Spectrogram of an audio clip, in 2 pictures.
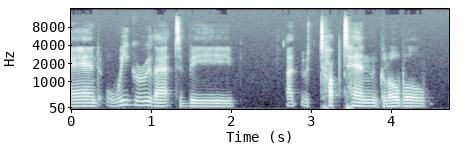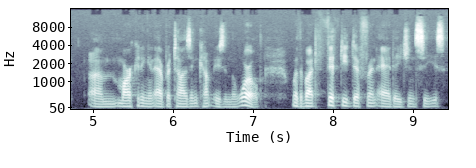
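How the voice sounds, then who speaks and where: A man speaks with fairly low pitch and ordinary pitch variation. The recording is very clean with a silent background, and the sound is dry and close with no echo. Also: moderate pace. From South Africa, then Canada from age 13. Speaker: real estate company president. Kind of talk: podcast interview.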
